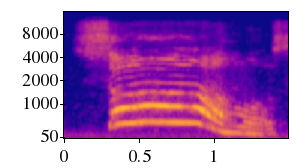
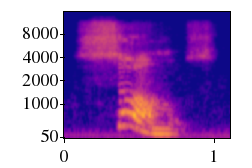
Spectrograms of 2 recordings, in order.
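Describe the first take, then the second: First: SO in "Somos" called out long, high and loud; stress on SO. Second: Said in the usual way. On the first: Shown as a demonstration. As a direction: stretch and belt the first syllable of "Somos". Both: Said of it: "Quem que é forte?".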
